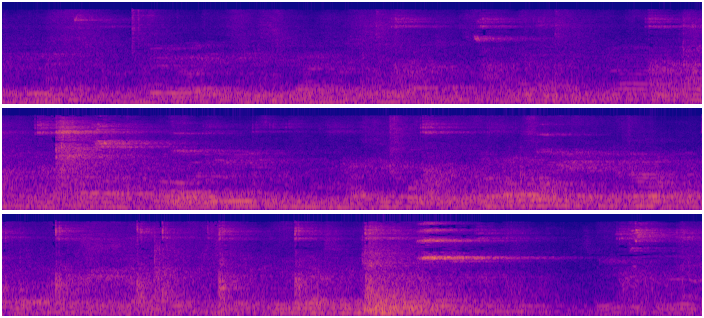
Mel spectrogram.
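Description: Table tennis rally: the ball clicks off the bats and the table in short, uneven sharp hits, with voices talking in the hall.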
